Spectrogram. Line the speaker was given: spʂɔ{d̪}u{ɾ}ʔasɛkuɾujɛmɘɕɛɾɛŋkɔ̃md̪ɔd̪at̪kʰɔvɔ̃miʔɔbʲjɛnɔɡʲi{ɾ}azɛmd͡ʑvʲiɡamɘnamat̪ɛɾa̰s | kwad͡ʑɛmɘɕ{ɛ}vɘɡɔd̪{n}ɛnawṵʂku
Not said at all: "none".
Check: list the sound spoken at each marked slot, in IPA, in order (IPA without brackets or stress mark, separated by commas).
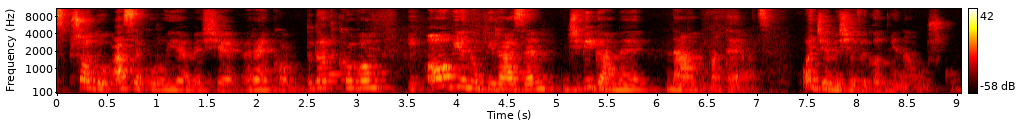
d̪, none, ɾ, ɛ, ɲ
